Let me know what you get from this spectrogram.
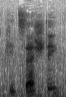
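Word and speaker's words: Pitești: Pizzesti, I think it is. Because if a T has a sedia under it, it's ts.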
